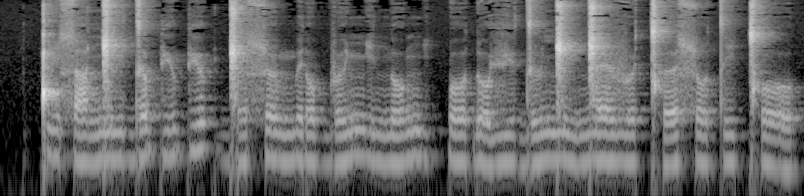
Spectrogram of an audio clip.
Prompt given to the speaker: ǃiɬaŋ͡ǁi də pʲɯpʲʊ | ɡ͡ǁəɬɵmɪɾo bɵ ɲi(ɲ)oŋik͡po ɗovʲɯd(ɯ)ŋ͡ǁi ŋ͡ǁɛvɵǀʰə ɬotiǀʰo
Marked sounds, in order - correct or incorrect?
incorrect: n, correct

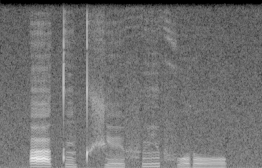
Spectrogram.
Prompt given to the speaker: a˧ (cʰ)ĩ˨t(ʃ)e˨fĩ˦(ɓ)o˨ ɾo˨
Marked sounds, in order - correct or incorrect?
incorrect: t, correct, incorrect: f

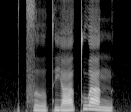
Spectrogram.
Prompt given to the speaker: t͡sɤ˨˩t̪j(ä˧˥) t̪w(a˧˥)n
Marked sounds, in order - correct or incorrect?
correct, incorrect: a˥˩

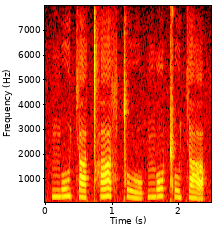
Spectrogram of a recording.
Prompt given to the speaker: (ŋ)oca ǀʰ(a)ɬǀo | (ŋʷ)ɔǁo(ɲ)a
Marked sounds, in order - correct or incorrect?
correct, correct, incorrect: ŋ, incorrect: c

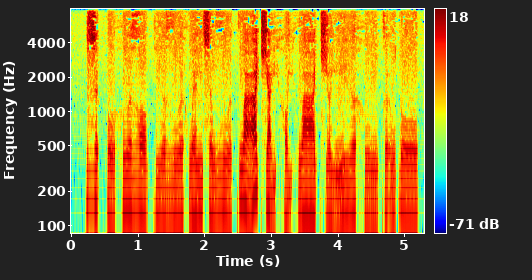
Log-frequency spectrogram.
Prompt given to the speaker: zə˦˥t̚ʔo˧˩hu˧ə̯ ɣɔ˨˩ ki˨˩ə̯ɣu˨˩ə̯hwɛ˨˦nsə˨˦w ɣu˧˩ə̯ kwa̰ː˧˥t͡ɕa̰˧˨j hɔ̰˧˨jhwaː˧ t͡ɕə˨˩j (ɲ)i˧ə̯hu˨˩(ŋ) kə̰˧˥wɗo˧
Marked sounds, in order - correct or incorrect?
correct, correct

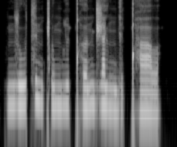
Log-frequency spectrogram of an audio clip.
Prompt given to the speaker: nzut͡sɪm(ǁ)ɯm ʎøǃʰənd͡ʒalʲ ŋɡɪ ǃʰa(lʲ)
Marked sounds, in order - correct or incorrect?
correct, incorrect: lˠ

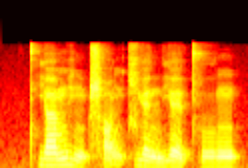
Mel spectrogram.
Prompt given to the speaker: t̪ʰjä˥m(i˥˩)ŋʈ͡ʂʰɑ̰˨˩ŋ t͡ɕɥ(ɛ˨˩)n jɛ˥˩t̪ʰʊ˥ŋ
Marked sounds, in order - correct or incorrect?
correct, incorrect: ɛ˥˧

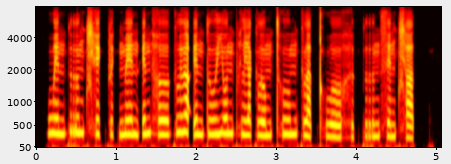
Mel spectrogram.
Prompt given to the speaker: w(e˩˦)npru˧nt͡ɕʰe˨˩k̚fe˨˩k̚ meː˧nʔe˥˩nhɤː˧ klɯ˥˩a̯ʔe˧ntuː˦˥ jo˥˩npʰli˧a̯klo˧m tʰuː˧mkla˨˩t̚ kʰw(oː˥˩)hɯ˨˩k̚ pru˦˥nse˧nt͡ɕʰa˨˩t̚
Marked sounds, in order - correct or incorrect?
correct, incorrect: oː˨˩

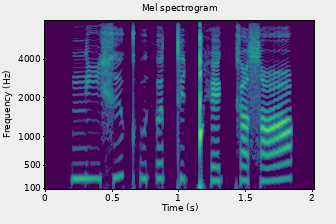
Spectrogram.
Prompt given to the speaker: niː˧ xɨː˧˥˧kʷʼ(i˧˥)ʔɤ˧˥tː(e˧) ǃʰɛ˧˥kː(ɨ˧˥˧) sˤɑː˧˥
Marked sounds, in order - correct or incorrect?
correct, incorrect: ɨ˧, incorrect: ɨ˧

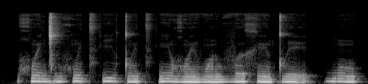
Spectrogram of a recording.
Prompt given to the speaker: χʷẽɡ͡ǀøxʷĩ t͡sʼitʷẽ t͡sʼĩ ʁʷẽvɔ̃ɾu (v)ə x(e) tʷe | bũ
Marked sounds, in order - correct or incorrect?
correct, incorrect: ẽ

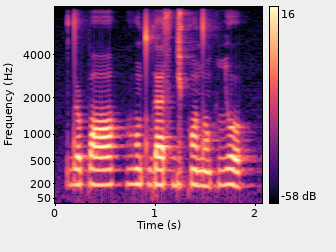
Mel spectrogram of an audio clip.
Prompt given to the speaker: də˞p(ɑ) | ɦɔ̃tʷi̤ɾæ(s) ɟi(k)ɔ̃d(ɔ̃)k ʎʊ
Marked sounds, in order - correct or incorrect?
correct, correct, correct, correct

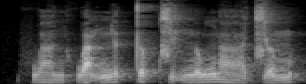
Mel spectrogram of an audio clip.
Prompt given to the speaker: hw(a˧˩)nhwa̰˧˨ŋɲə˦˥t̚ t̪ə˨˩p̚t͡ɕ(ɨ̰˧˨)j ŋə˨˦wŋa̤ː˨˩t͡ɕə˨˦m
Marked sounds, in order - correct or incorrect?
incorrect: a̤˨˩, correct

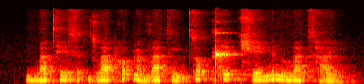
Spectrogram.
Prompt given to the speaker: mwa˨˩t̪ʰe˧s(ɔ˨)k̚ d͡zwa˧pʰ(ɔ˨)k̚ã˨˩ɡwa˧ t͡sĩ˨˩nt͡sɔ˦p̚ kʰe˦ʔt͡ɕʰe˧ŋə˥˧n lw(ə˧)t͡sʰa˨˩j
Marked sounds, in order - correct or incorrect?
incorrect: ə˨, incorrect: ɔ˦, incorrect: a˧

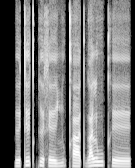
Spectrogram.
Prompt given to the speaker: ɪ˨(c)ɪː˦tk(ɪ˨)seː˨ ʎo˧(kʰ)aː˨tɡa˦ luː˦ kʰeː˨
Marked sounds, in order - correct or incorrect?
incorrect: t, correct, correct

